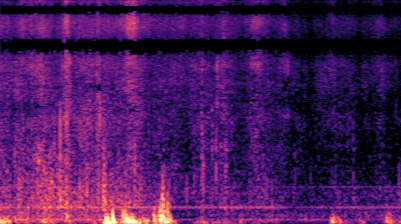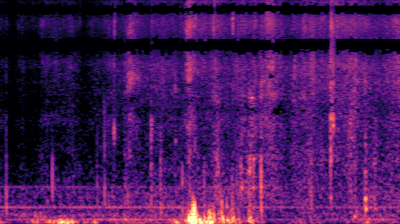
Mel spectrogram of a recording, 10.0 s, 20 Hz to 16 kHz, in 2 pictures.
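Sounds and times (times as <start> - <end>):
puppies scuffing on jacket: 0.0 - 10.0.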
